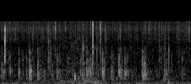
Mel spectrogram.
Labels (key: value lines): label: biophony, sea urchins (Echinidae)
recorder: SoundTrap 600 or HydroMoth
